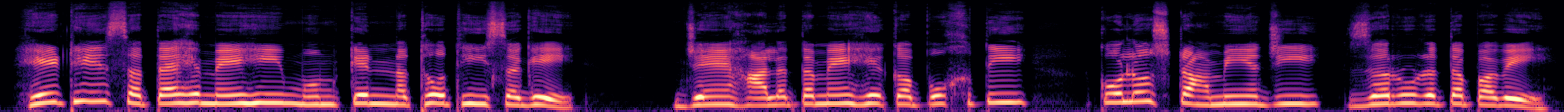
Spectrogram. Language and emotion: Sindhi, neutral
